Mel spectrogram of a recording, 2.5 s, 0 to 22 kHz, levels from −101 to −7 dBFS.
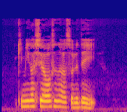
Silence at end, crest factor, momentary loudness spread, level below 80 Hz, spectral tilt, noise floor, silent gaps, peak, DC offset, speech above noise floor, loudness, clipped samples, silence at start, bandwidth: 0.65 s; 16 dB; 12 LU; -60 dBFS; -5 dB/octave; -58 dBFS; none; -8 dBFS; under 0.1%; 38 dB; -22 LUFS; under 0.1%; 0.35 s; 11.5 kHz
